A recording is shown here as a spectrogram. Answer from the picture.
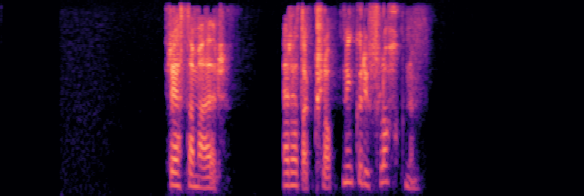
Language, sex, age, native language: Icelandic, female, 50-59, Icelandic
